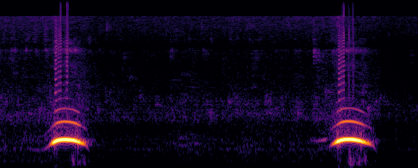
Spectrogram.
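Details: Cuckoo-dove, locally called uncal: two loud, hollow, arched whooping notes that rise and then fall, spaced about three seconds apart, in a quiet setting.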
